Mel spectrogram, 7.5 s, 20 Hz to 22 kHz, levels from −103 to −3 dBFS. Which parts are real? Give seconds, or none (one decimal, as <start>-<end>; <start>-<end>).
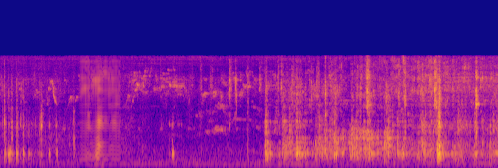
0.0-1.2; 1.8-7.5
